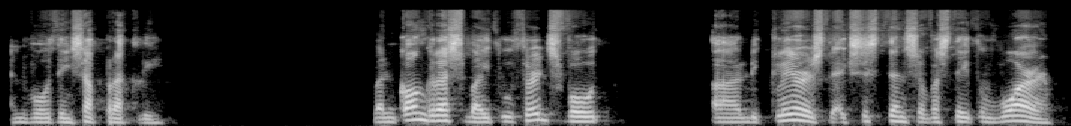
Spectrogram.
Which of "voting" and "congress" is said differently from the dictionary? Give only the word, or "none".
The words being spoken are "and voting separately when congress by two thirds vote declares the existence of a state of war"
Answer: none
